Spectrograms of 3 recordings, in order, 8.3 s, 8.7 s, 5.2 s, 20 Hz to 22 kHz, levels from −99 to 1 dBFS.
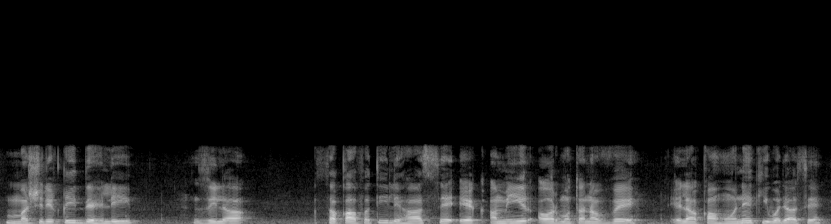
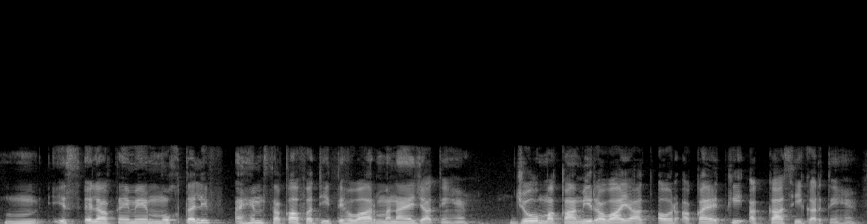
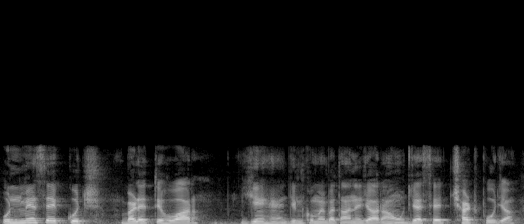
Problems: constant background noise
